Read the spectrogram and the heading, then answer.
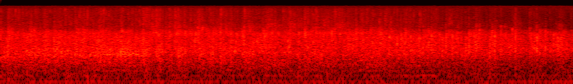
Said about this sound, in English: Oh, give Him a good clap offering.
